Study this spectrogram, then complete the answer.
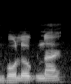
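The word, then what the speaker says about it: Bologna: দেখতে দেখতে ঢুকে গেলাম বলক নায়। যদিও ওয়ার্ডওয়াইজ বলক না কিন্তু উচ্চারণটা বেলোনিয়া। জি এর উচ্চারণ নেই।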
